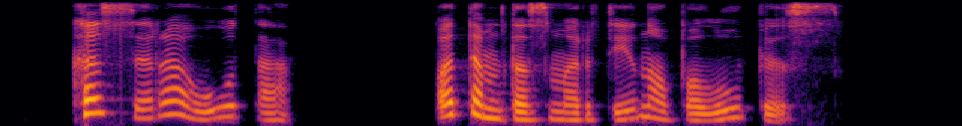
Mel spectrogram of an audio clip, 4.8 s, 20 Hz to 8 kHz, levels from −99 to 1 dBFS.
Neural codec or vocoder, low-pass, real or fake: none; 7.2 kHz; real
